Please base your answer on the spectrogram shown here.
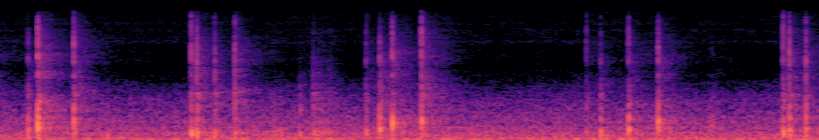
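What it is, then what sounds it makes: Plastic snack jar lid. Fingertips and nails tap the top of a wide orange plastic screw lid on a large clear plastic jar full of cheese puffs. The result is a quick, irregular series of short, dry clicks over a steady low background hum.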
